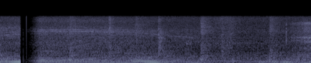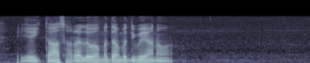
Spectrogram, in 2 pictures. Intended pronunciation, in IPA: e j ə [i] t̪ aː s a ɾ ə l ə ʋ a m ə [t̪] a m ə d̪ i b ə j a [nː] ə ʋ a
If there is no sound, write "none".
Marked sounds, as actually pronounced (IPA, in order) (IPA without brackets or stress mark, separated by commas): i, d̪, n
